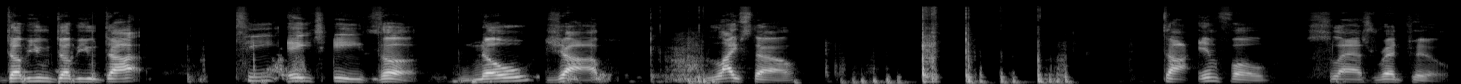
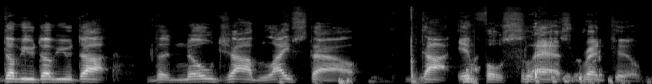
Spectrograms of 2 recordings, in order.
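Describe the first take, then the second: First: It is said very slowly. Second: It is said at normal speed.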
